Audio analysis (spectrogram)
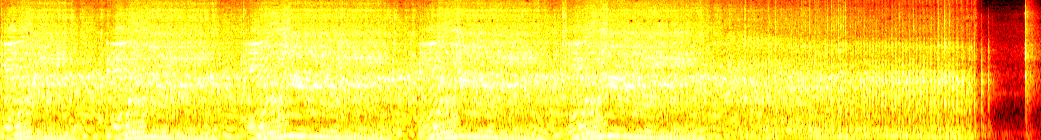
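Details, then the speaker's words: Motorcycle (HM) engine revved up and down about every two seconds with harsh clattery noise underneath; very loud noise from the clutch area inside the engine, not the stand, cause unclear. "Donc voilà, le bruit que vous avez entendu, le gros, c'est là-dedans. Hein. C'est pas le lève moto ou quoi, c'est vraiment dans le moteur."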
